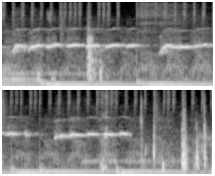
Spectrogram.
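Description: A person whistles clear, sustained high notes in three drawn-out phrases separated by short pauses, with a few sharp clicks near the end and no talking.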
